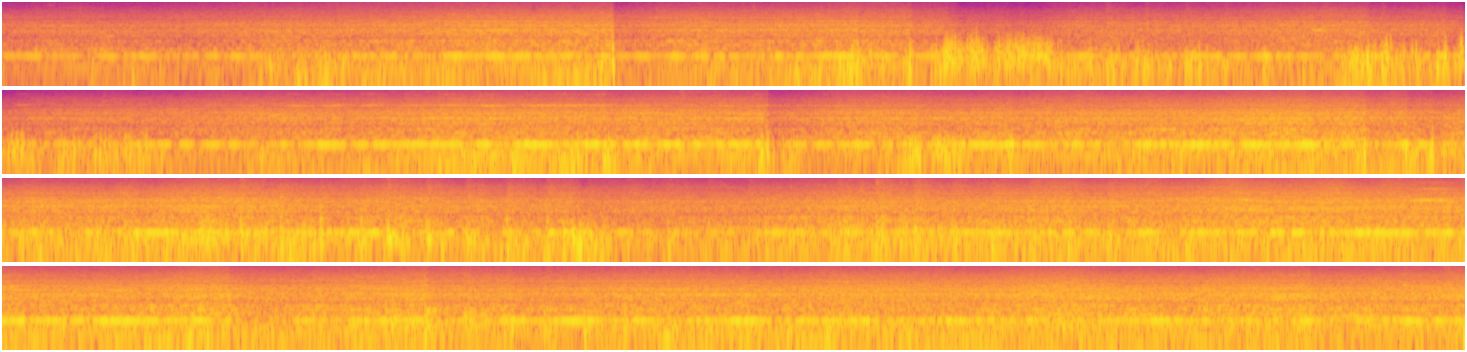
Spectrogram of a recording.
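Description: Loaded coal train of hopper wagons rolling past: a steady rumble and wheel clatter, with a steady tone held right through it. The sound builds over the first ten seconds or so, then stays level.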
